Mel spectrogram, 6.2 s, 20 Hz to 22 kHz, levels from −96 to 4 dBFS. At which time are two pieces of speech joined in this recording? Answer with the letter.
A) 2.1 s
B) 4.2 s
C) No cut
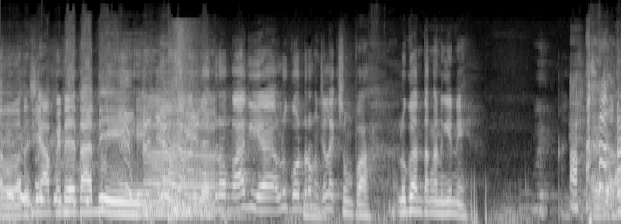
A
